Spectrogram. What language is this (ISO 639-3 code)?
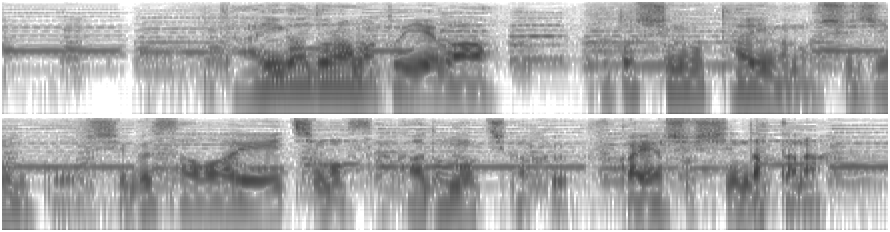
jpn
